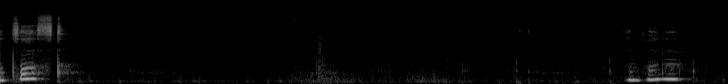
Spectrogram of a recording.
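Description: A paintbrush dabs softly on canvas.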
